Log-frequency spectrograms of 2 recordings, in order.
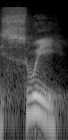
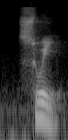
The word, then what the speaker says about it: Sui: You say Sui wrong. It's meant to be Sui. Because it's not an English word, right? You're supposed to pronounce it in the native tongue. Sui.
